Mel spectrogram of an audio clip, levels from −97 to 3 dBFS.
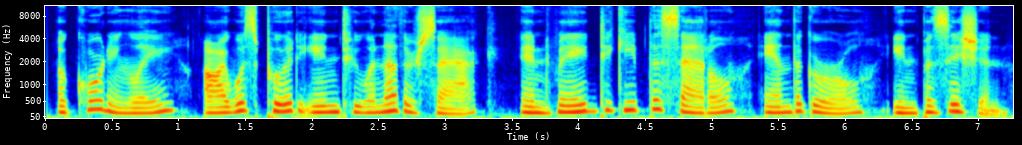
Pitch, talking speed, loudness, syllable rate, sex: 180 Hz, 150 wpm, -17 LUFS, 4.2 syllables/s, female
